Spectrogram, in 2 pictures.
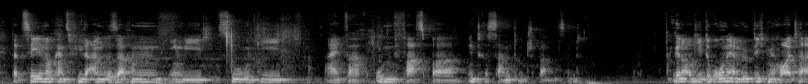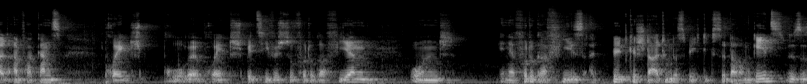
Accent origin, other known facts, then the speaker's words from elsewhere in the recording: Recklinghausen, North Rhine-Westphalia, Germany; Ich bin im Ruhrgebiet groß geworden, in Recklinghausen aufgewachsen und meine Eltern sind damals mit und oft zum Flughafen nach Düsseldorf gefahren, auf die Besucherterrasse.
